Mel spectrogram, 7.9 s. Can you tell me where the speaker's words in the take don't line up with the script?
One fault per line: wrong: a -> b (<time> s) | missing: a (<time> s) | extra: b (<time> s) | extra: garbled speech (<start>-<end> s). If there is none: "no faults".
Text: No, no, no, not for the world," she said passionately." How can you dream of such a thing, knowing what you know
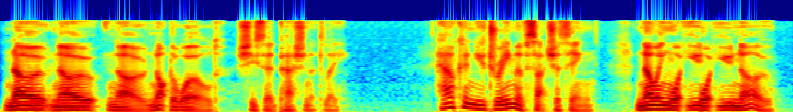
missing: for (1.7 s)
extra: what you (7.0 s)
